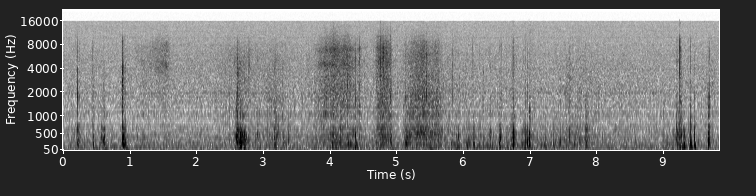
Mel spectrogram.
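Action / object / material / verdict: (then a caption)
tap / small glitter-coated plastic pumpkin lamp / plastic / none. Fingertips pat and tap the face of a small, hollow, glitter-coated plastic jack-o'-lantern lamp, with both hands approaching it by the end. About nine quiet, sharp, clicky taps stand out from a soft background, with brighter scratchy, rustling swishes of the glittery surface in the middle.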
